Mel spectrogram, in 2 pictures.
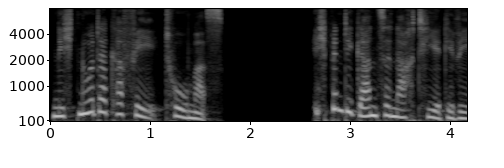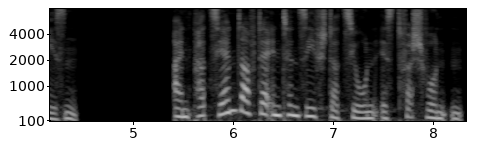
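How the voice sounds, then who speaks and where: A woman's voice: medium pitch, sing-song, unhurried, dark tone, dry recording, studio quality. A woman narrator voicing a tired, worried female hospital colleague in a story, earnest and explanatory.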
